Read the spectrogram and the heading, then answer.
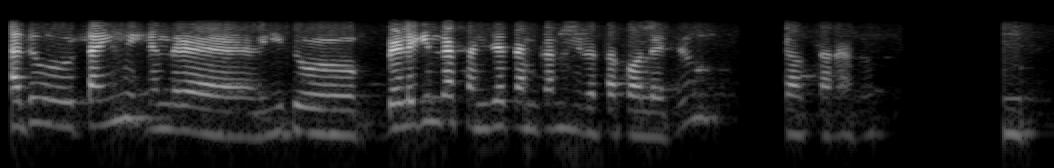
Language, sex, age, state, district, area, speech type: Kannada, female, 45-60, Karnataka, Shimoga, urban, conversation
